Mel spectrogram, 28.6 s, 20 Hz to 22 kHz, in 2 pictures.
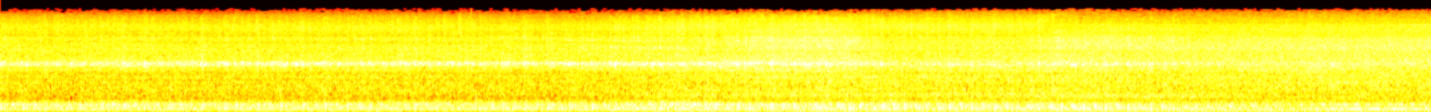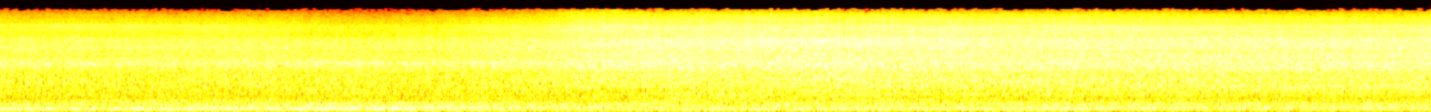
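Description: A V8-swapped Mazda RX-7's 355 V8, with a mild cam, long-tube headers and true dual exhaust, idling steadily with a deep, even exhaust note. The sound gets a little brighter in its last third as the microphone moves over the open engine bay.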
